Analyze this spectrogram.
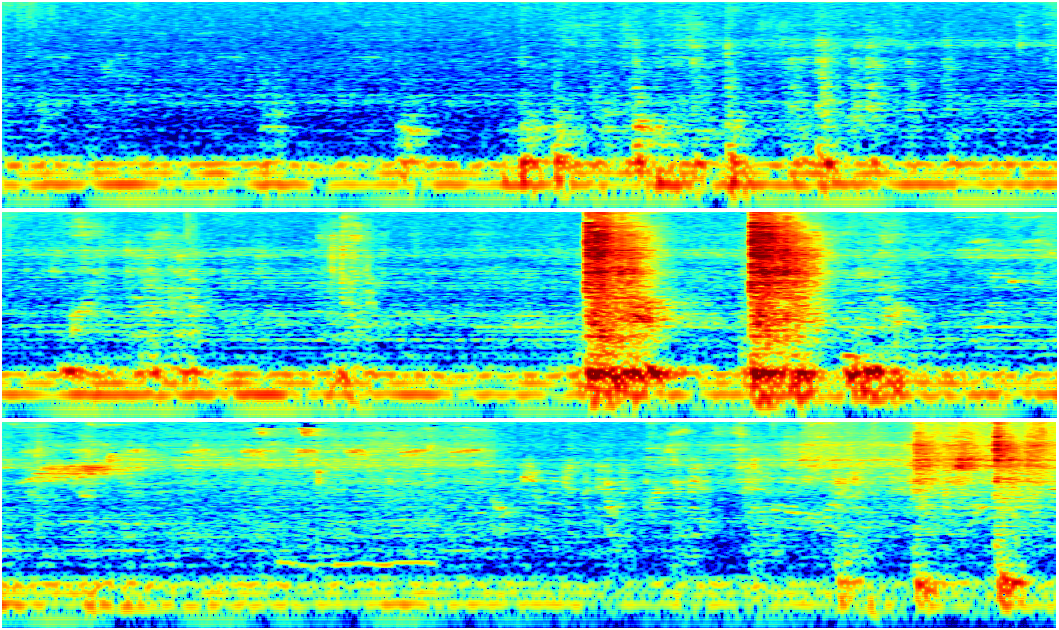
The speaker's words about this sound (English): How are we gonna sleep with that big ass thing stomping around?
